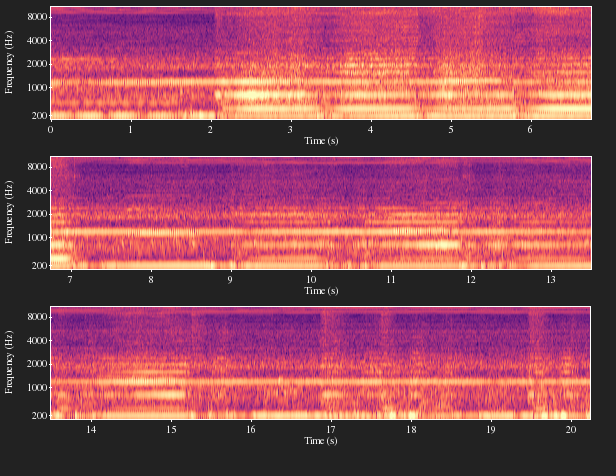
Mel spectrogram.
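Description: ShopBot benchtop CNC router carving wood with a V-bit: the router motor runs with a steady whine, while other machine tones switch on and off about every second as the head moves through the cut. The cutting is a little louder from about two to seven seconds in.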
